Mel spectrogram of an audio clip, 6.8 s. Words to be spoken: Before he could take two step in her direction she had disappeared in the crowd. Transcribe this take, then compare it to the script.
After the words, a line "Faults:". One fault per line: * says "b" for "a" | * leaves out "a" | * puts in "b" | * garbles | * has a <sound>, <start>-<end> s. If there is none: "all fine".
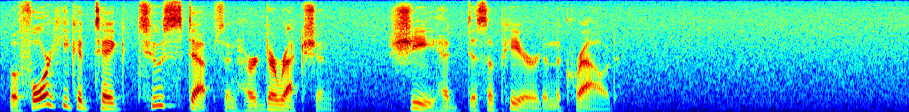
Before he could take two steps in her direction she had disappeared in the crowd.
Faults:
* says "steps" for "step"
